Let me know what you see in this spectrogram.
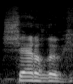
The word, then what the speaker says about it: Shadaloo: Shadaloo. You keep saying it wrong. – Is it Shadaloo? – Shadaloo. Yeah, I wrote it down. – Well, you said Sadaloo before. – I said Shandaloo, and then I corrected myself.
